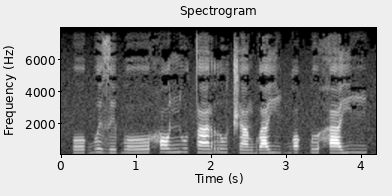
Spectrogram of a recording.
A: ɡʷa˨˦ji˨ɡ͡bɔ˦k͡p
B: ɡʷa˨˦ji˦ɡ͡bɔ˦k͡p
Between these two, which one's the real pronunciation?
A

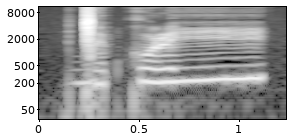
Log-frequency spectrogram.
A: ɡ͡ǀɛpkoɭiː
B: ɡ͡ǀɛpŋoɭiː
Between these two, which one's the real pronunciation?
A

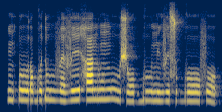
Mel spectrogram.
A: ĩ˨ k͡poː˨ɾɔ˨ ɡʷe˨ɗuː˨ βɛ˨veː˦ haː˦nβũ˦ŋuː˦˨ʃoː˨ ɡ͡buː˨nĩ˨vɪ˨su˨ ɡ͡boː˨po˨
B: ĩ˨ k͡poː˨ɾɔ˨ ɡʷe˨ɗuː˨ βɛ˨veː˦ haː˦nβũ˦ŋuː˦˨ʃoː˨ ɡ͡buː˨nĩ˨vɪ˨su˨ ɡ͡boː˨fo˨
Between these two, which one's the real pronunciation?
B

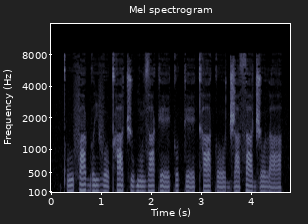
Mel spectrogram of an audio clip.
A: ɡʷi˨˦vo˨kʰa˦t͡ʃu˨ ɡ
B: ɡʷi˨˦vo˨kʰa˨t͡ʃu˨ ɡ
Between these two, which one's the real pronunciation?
A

